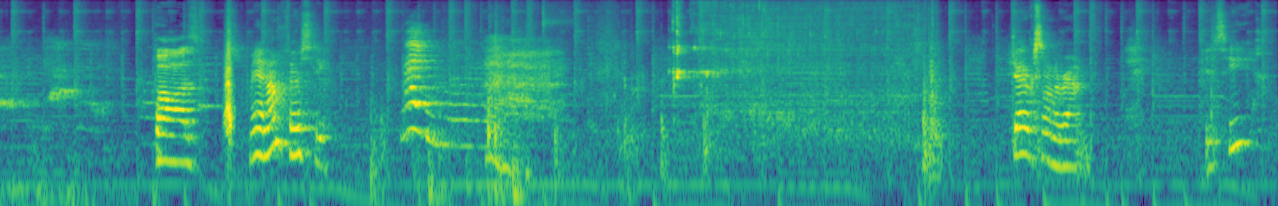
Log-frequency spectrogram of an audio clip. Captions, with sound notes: - Pause! (air whistling) - Man, I'm thirsty. (water pouring) Derek's not around, is he?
